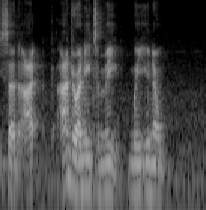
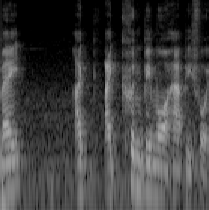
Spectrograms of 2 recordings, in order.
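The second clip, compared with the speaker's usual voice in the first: put-on voice breaking with emotion, quieter; 4 dB quieter than usual. Retelling a boss's reply to news of leaving: imitating Andrew's voice breaking. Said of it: "his voice starts breaking".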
